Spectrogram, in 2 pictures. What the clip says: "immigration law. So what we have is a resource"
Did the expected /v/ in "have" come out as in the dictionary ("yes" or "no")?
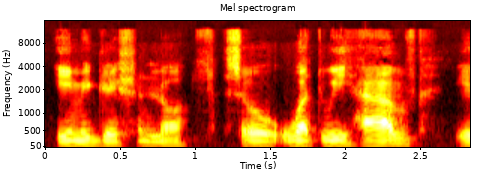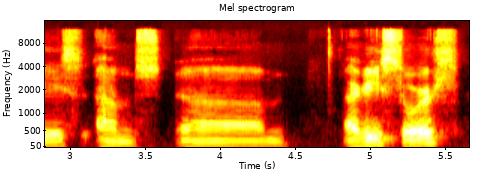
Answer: yes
